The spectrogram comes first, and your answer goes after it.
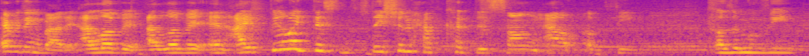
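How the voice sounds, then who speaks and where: A woman talks at a fairly quick pace with a fairly high pitch and ordinary pitch variation, amid audible room echo and noticeable background noise. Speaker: YouTuber reviewing movie soundtracks. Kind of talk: casual vlog review. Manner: filler-heavy, repetitive.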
